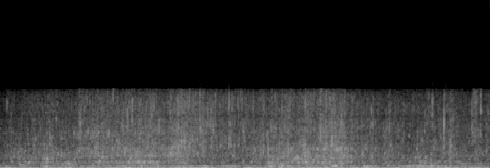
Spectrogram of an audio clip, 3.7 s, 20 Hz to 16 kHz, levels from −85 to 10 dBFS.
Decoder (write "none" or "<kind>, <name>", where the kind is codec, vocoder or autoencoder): none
